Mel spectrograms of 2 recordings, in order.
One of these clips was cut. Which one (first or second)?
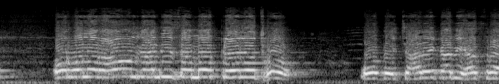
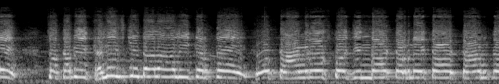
second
